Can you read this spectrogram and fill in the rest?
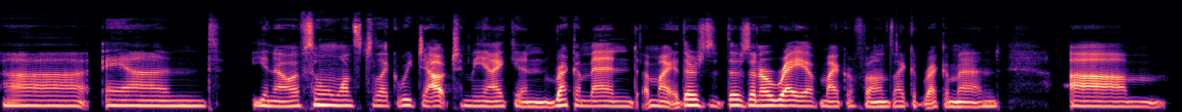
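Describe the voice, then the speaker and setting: A woman's voice: deep voice, flat delivery, normal speed, clean tone, no echo, clean studio sound. A woman hosting a podcast, chatting casually in a candid, blunt way with self-deprecating humour. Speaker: podcast host. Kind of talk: casual conversational podcast chat.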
